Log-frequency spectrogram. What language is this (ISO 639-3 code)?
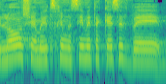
heb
